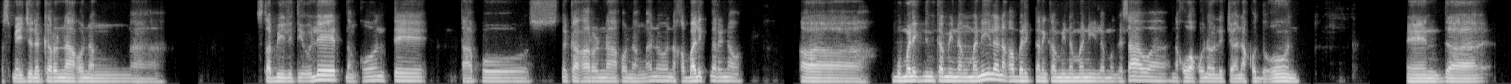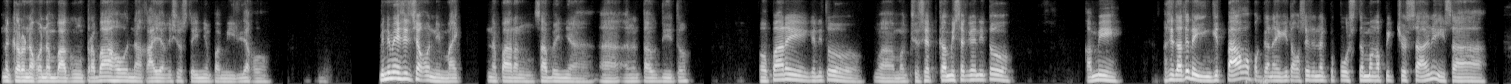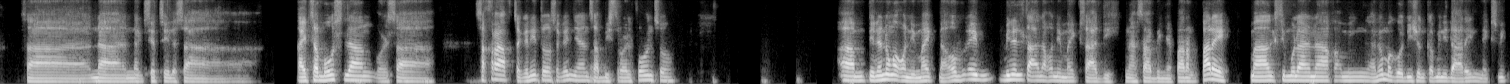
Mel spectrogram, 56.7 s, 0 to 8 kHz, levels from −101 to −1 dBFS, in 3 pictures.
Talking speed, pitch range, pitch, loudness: 150 wpm, 115-140 Hz, 125 Hz, -19 LUFS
